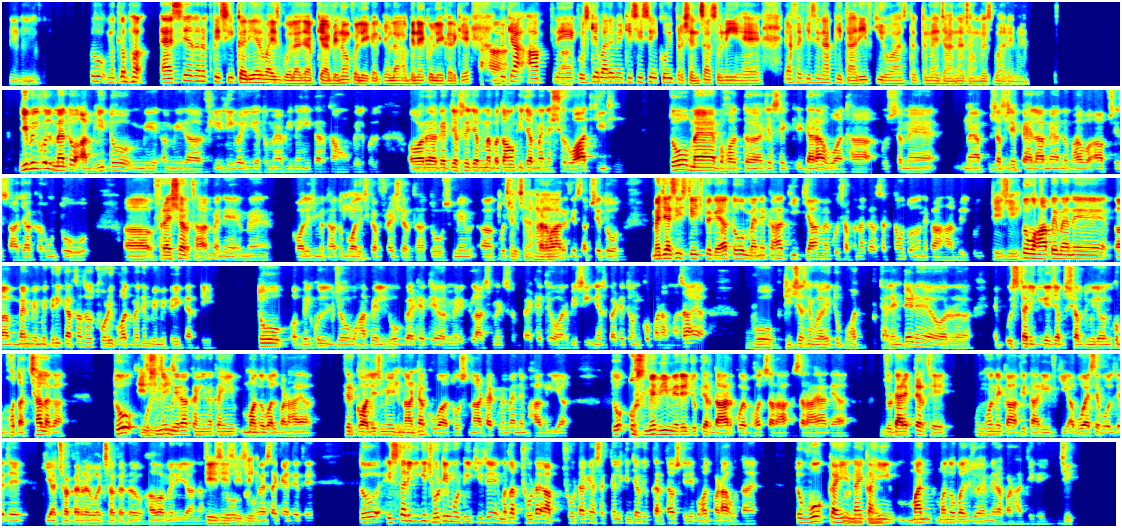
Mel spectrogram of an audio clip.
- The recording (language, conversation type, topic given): Hindi, podcast, बचपन में आप क्या बनना चाहते थे और क्यों?
- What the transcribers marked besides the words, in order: tapping; in English: "करियर वाइज़"; in English: "फ़ील्ड"; in English: "फ्रेशर"; other background noise; in English: "फ्रेशर"; in English: "स्टेज"; in English: "मिमिक्री"; in English: "मिमिक्री"; in English: "क्लास्मेट्स"; in English: "सिनियरर्स"; in English: "टीचर्स"; in English: "टैलेंटेड"; other noise; in English: "डायरेक्टर"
